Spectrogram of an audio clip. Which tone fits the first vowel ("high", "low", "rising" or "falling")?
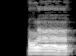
low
